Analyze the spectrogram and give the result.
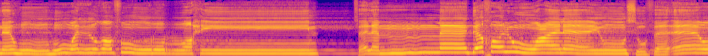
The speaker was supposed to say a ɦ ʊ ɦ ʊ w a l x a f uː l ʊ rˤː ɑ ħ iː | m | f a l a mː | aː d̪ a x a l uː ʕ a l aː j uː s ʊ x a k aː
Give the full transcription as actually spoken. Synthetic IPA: a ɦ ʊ ɦ ʊ w a l ɣ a f uː ɾ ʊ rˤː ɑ ħ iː | m | f a l a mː | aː d̪ a x a l uː ʕ a l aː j uː s ʊ f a ʔ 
